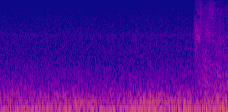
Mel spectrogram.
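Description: A low rumble that slowly grows louder, with a faint steady hum over it.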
